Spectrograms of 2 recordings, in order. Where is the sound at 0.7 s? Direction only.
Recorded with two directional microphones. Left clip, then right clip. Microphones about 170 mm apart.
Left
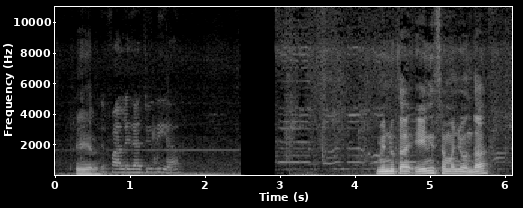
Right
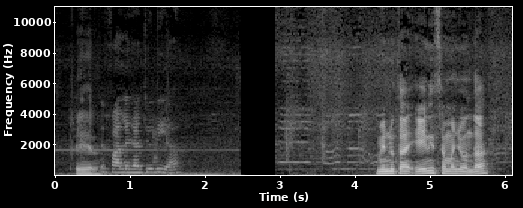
35° right (ahead or behind).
